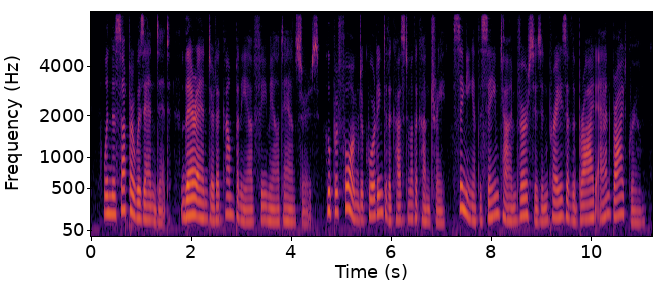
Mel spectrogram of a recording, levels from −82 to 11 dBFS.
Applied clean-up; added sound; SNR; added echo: none; none; none; none.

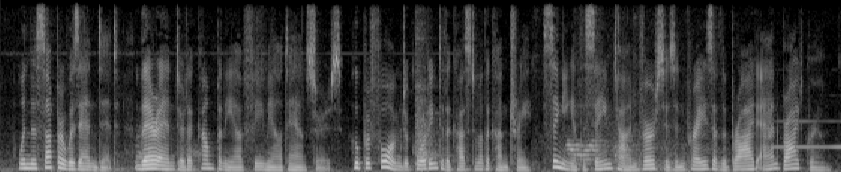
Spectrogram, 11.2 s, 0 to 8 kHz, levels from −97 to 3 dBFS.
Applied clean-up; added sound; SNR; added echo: none; Sliding door; 18 dB; none.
